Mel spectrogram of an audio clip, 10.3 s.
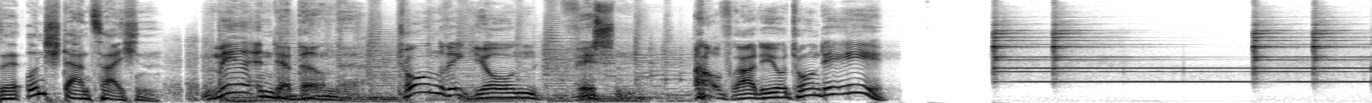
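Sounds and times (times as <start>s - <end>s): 
speech: 0.0s - 6.7s
small bell ringing: 7.4s - 10.2s.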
